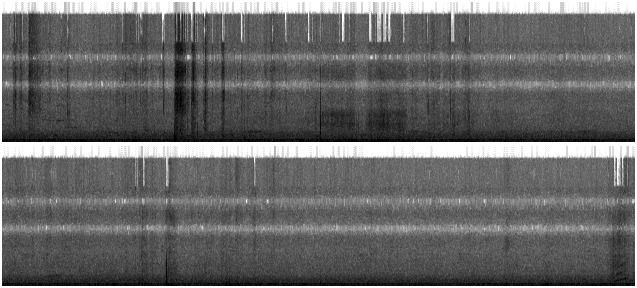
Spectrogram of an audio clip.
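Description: Honey bees hum densely around an open beehive during spring nucleus hive work, a steady close buzz with individual bees darting past the ear, continuous throughout with no talking.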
